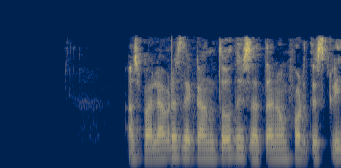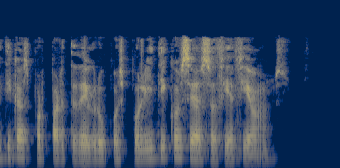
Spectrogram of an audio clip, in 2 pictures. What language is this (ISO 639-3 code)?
glg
